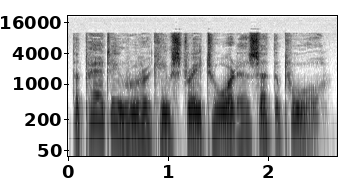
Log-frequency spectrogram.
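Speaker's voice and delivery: plain reading voice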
